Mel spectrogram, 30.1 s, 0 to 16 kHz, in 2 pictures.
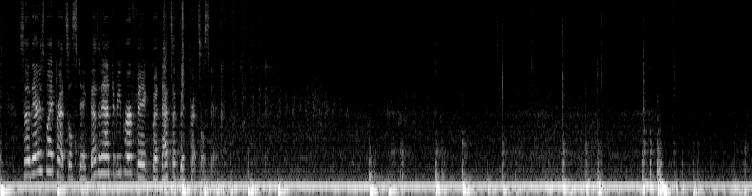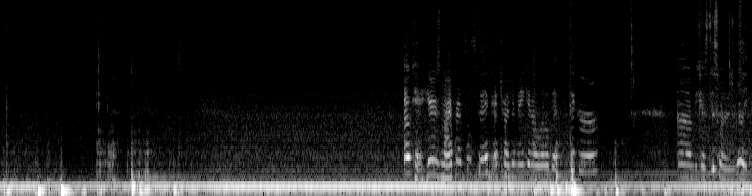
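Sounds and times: steady low hum: 0:00.0 - 0:30.0
clay knocks and thumps: 0:07.3 - 0:18.8, 0:25.6 - 0:27.6.

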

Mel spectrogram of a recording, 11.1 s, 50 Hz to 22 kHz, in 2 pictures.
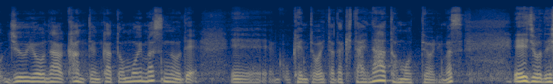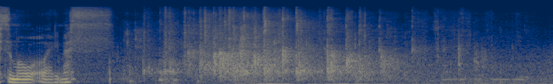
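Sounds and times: scattered handclaps: 0:06.8 - 0:10.5.

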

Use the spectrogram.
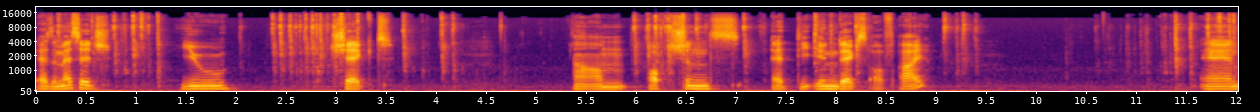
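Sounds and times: typing on a computer keyboard: 0:00.1 - 0:01.3, 0:02.4 - 0:03.0, 0:03.6 - 0:04.3, 0:06.0 - 0:08.4, 0:09.0 - 0:09.5, 0:10.6 - 0:12.0.

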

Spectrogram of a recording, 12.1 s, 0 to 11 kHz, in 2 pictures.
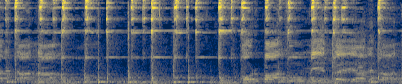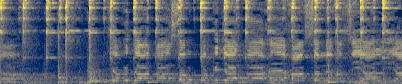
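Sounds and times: man singing folk devotional song: 0:00.0 - 0:01.6, 0:03.6 - 0:06.7, 0:07.4 - 0:12.0
jingling percussion: 0:00.0 - 0:12.0.

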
